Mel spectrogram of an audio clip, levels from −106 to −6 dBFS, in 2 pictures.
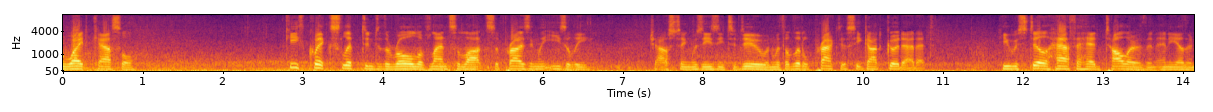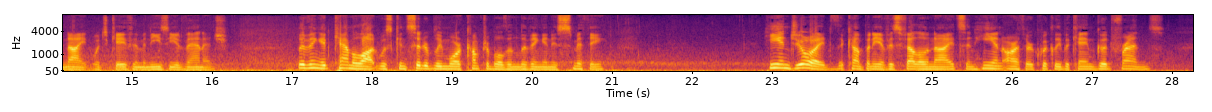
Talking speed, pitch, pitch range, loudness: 155 wpm, 140 Hz, 130-150 Hz, -16 LUFS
